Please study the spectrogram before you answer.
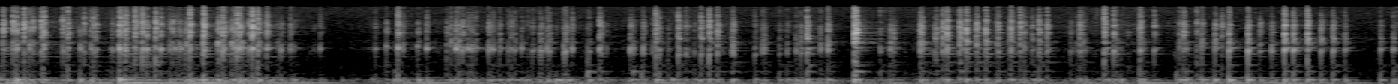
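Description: Fingertips and nails from both hands tap and scratch the mesh grille head of a silver metal USB condenser microphone. A dense stream of soft taps, crackly scratches and bright rustles sits over a steady low hum. The sound stays close and dry, with each contact dying away almost at once.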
